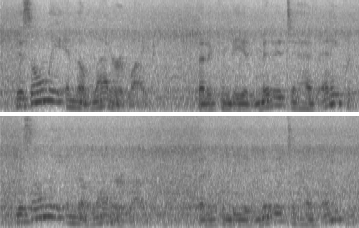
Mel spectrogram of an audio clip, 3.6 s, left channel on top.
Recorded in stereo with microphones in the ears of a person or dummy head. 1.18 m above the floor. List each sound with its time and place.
0.1 s a man speaking: 55° left (ahead or behind), 0.7 m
